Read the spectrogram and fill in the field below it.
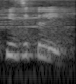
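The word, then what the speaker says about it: physically: उसी तरह से यहाँ पे हम इसको पढ़ेंगे फिजिकली, फिजिकली, तो ए का उच्चारण नहीं होगा, फिजिकली।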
